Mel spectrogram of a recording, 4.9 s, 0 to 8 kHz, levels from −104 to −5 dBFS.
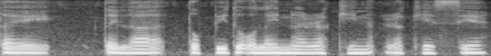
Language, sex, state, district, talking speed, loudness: Nagamese, female, Nagaland, Dimapur, 110 wpm, -16 LUFS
